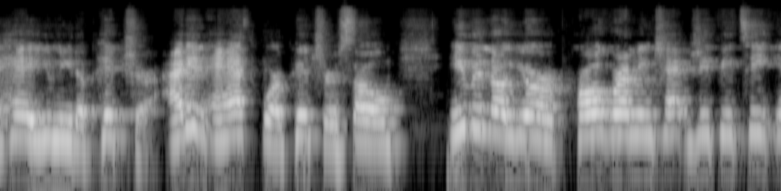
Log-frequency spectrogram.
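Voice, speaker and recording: A woman hosting a casual screen-share tutorial livestream, chatting off the cuff to her viewers while eating. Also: a little high. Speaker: livestream host demonstrating software.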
